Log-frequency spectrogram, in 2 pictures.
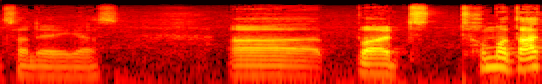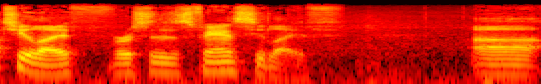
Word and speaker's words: Tomodachi: in the tree house don't mispronounce tomodachi life it's pomo not tamadachi this is not a tamagotchi game so anyways tomodachi and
